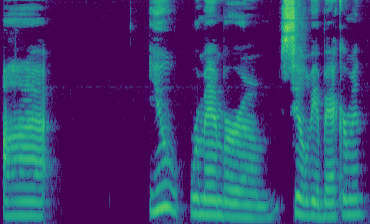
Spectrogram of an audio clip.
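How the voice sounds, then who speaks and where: A player voicing a centuries-old undead man who hosts old friends and speaks slowly with hesitant pauses. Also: high voice. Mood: somber. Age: centuries-old, looks adult. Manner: slow, halting, hesitant with fillers. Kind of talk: in-character roleplay speech.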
